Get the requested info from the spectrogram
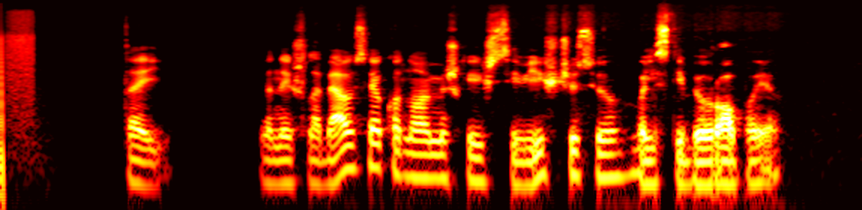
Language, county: Lithuanian, Vilnius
